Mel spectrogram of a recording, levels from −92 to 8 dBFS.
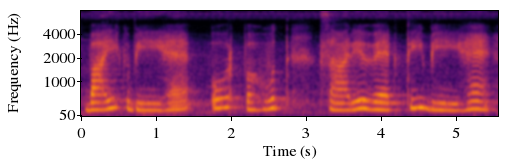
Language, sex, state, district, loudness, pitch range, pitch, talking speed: Hindi, female, Uttar Pradesh, Saharanpur, -21 LUFS, 200-240 Hz, 215 Hz, 95 wpm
